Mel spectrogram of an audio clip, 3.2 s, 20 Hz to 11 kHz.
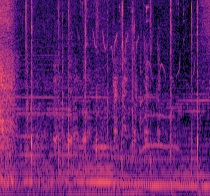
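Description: Roach the horse trots in The Witcher 3, with a steady clip-clop of hooves and a brief neigh, close and clear over a faint ambient bed.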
